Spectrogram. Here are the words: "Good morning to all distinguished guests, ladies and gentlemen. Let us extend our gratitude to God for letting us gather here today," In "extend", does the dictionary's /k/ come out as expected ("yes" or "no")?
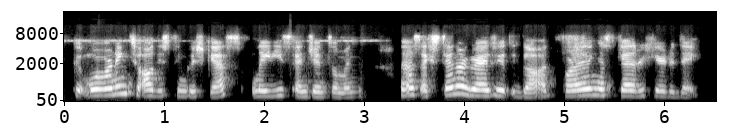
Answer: yes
